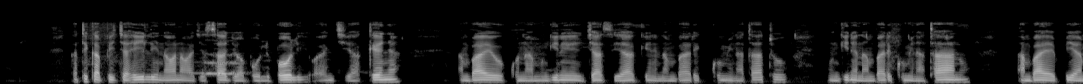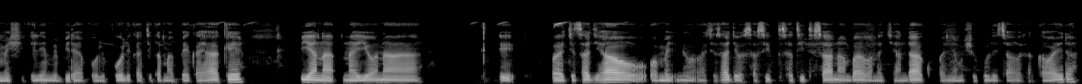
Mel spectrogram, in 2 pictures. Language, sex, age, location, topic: Swahili, male, 25-35, Nakuru, government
